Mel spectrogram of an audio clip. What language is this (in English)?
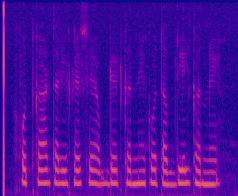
Urdu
